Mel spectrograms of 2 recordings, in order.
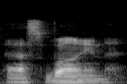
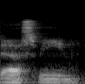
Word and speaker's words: Asvine: a clue to people how to pronounce ass Vine as opposed to the frequently used as mean but anyway they've decided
